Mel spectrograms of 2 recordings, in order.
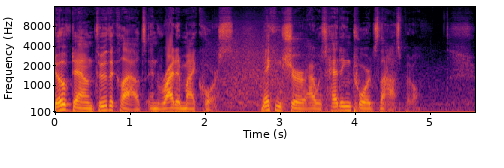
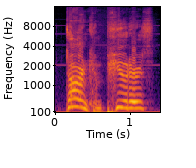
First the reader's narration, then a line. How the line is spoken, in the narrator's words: I shouted as the two pilots each fired a rocket at me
